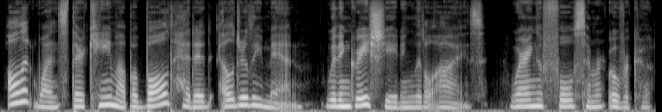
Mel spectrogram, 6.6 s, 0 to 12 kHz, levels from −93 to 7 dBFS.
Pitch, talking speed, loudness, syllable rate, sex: 190 Hz, 180 wpm, -16 LUFS, 5.4 syllables/s, female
